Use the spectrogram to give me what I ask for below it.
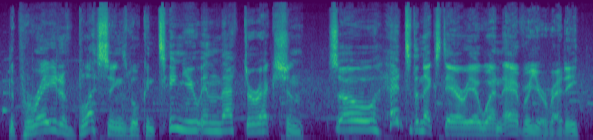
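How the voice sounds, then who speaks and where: High-voiced, eager festival herald. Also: male voice, big pitch swings, normal speed. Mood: friendly, eager. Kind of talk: animated video game voice acting. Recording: music behind the voice.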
